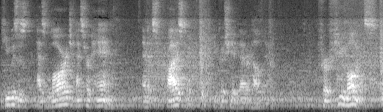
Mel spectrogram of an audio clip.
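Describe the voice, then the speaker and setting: Deep-voiced man reading aloud in an echoey classroom. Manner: slow, deliberate storybook reading with pauses to think aloud. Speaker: teacher. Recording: echoey classroom from far off, background noise.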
